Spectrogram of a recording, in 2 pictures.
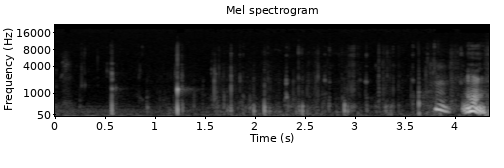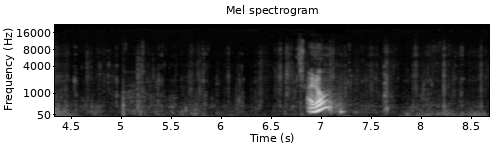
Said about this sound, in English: I get the popcorn. There's like a crunch to it. I get a little bit of popcorn.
